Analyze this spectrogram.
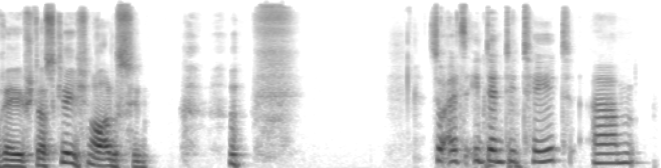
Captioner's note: laughing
